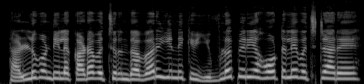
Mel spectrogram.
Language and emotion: Tamil, surprised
